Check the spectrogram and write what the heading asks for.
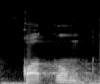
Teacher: قوکم، یہاں دیکھیں قاف کو موٹا، اس قاف کو باریک، پہلی قاف کو موٹا دوسری کو باریک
